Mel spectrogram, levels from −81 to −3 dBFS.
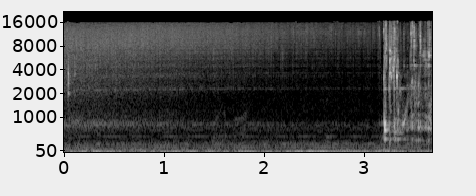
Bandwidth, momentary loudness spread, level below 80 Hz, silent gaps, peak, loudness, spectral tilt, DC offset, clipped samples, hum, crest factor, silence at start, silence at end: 17 kHz; 19 LU; -46 dBFS; none; -4 dBFS; -27 LUFS; 1 dB/octave; under 0.1%; under 0.1%; none; 24 dB; 0 s; 0 s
